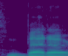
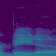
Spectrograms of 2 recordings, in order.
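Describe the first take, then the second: First: "beta" said BET-uh; short E in "beta", like the fish; short-e pronunciation. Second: "beta" said BAY-tuh; long A in "beta"; long-a pronunciation. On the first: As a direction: say "beta" to rhyme with "feta". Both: Shown as a demonstration. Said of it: "I can't even pronounce".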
